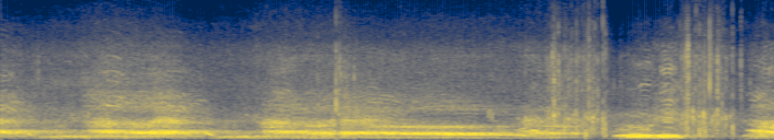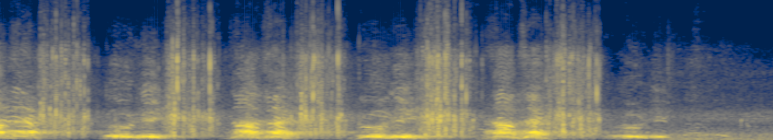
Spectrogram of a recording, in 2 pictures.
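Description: A large crowd of men chants loudly outdoors.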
